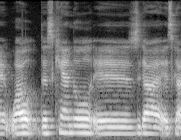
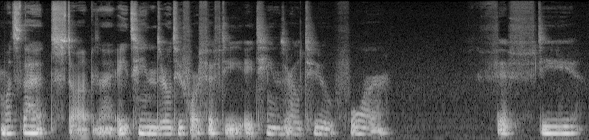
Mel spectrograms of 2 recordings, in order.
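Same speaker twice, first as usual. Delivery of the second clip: whispering to himself; 12 dB quieter than usual. Real, not acted. Checking numbers to himself.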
